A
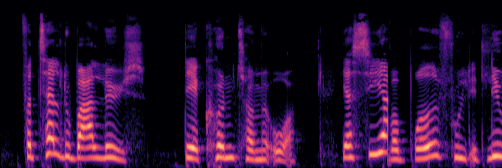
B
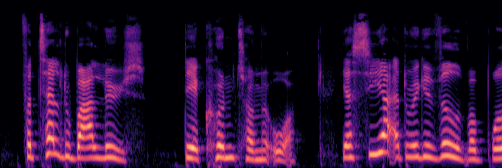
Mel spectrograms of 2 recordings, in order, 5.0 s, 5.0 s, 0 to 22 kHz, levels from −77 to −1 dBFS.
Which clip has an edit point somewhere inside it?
A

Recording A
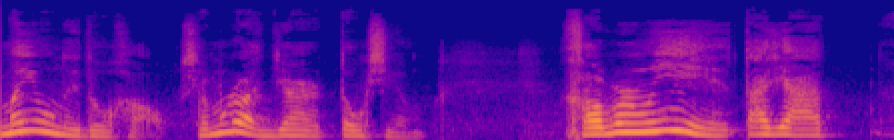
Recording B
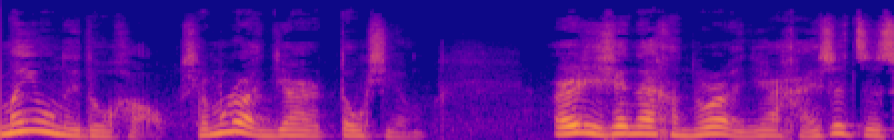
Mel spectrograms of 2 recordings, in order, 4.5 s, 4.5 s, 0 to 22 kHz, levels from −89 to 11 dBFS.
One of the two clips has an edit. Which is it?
A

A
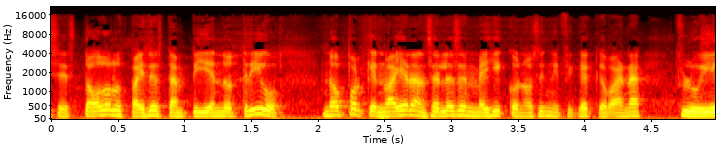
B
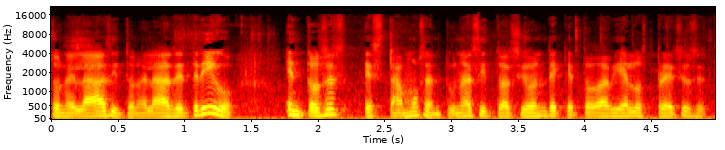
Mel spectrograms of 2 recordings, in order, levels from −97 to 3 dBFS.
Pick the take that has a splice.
B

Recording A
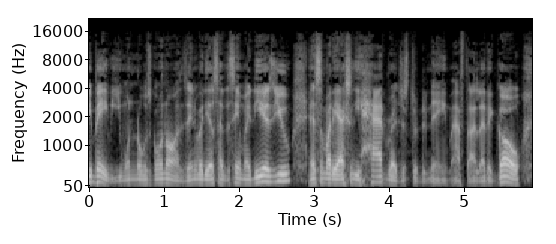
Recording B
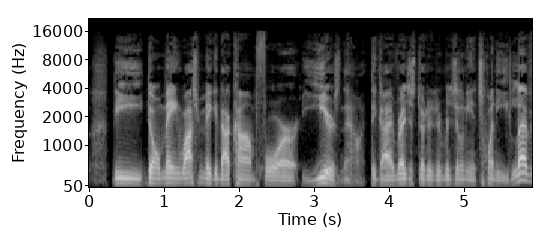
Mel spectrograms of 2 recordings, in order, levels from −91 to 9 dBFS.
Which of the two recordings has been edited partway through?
A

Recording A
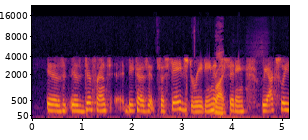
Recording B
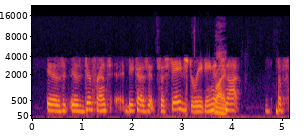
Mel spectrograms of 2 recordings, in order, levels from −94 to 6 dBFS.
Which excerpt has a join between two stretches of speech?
A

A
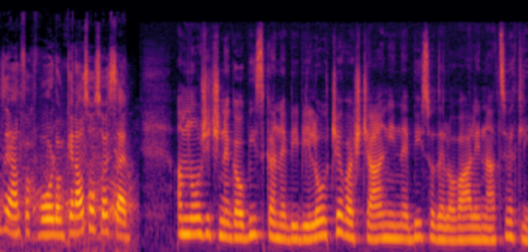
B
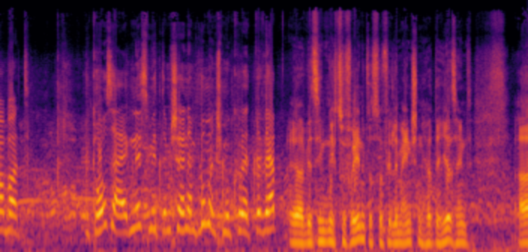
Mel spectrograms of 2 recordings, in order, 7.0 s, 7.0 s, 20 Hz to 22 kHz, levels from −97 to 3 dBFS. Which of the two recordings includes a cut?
B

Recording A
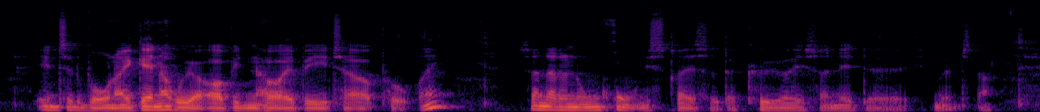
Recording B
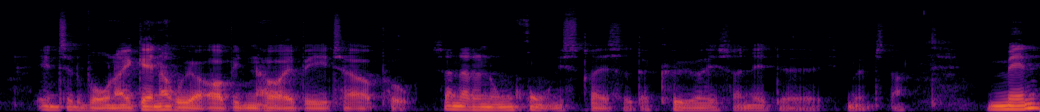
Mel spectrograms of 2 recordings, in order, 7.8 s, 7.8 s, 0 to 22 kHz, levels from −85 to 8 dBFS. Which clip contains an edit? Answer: B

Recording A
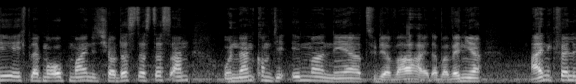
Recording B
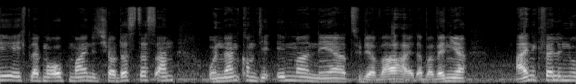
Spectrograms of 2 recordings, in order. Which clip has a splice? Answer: B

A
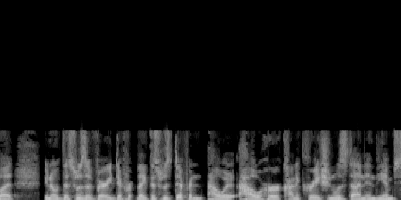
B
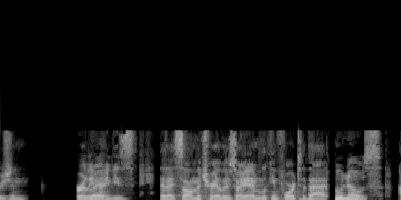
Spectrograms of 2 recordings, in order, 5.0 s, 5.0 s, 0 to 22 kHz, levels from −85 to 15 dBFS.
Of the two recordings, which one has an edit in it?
B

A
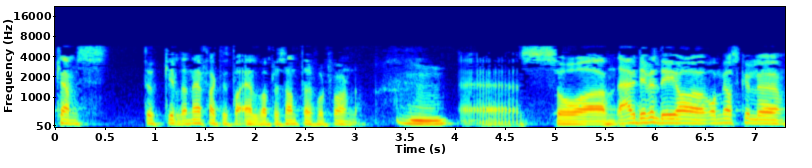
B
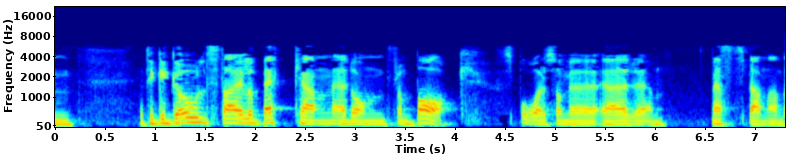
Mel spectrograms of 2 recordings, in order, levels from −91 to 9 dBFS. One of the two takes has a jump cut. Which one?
A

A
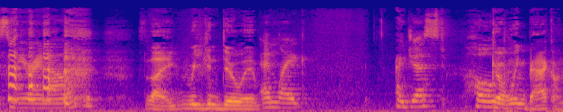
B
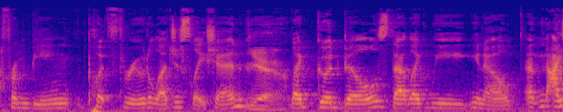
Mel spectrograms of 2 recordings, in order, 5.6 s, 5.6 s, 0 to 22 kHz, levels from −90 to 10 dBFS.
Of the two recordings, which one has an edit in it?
A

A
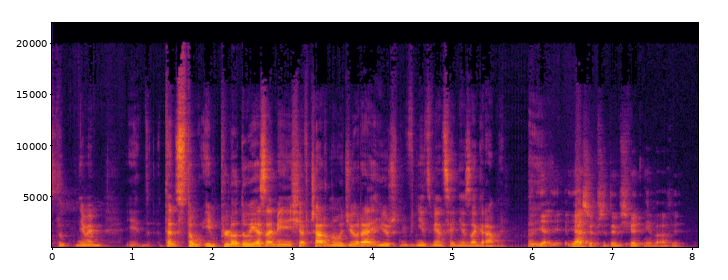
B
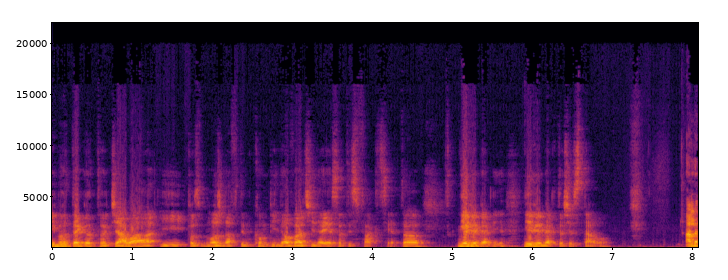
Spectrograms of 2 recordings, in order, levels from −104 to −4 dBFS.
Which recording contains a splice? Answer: A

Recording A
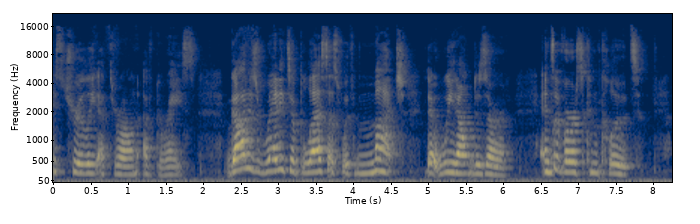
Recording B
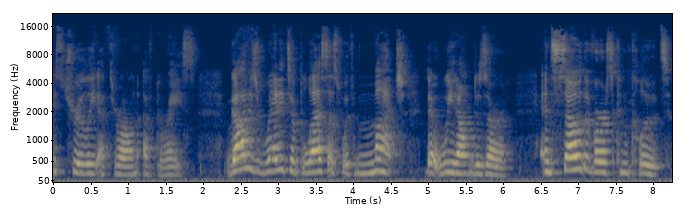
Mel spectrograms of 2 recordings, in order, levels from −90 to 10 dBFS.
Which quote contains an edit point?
A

